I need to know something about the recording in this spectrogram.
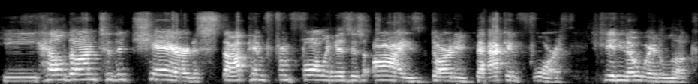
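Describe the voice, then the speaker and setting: A woman with a very bright, forward voice leads an improvised spooky story. She sounds set back from the microphone on a video call. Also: mid-range voice, unhurried. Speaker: host of a storytelling game. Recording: video call, distant from mic.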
